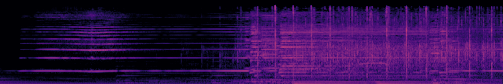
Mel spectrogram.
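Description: Harmonica playing a long held note, with a little bend near two seconds in. About five seconds in, strummed acoustic guitar joins it. This is the start of a solo acoustic song's instrumental intro.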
